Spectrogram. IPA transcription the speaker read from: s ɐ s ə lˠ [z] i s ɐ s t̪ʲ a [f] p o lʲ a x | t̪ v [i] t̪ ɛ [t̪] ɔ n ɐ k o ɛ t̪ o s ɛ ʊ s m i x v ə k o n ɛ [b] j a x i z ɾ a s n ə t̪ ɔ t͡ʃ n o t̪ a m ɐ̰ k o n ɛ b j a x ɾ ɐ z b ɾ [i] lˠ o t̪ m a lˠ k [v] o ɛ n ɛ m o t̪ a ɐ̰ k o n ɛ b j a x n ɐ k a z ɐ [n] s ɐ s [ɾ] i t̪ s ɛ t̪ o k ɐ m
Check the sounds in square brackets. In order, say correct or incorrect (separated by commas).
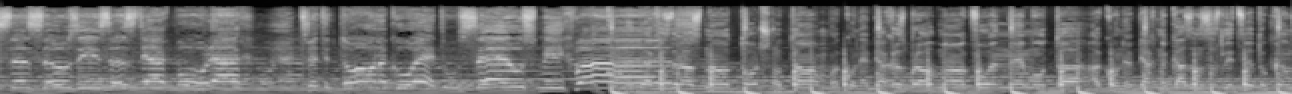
correct, incorrect, incorrect, correct, correct, incorrect, correct, correct, incorrect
